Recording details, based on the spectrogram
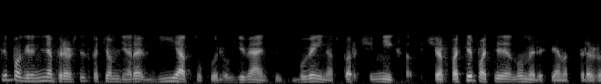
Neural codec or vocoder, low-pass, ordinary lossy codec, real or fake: none; 7.2 kHz; AAC, 48 kbps; real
